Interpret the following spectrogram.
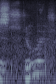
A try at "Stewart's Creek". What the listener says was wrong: It's Stewart's Creek. I think it's Stewart's Creek. Yeah. It's got an S on it.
